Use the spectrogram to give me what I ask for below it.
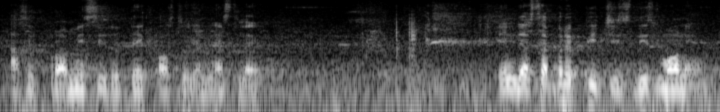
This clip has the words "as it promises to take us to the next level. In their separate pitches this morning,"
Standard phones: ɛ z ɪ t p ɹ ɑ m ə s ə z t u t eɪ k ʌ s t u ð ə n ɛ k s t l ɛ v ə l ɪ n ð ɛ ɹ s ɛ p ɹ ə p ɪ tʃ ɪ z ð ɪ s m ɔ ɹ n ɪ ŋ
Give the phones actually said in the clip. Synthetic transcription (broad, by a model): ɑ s ɪ t p ɹ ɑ m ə s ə t u t eɪ k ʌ s t u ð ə n ɛ k s t l ɛ v ə l ɪ n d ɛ s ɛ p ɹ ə p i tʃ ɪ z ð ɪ s m ɔ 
